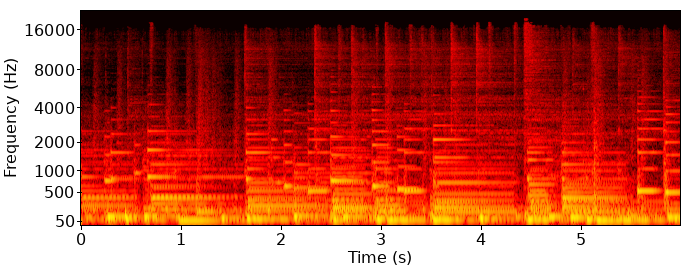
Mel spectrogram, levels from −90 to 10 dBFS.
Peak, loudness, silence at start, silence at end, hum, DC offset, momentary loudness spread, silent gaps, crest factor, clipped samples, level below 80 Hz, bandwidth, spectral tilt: -10 dBFS; -27 LUFS; 0 s; 0 s; none; under 0.1%; 4 LU; none; 14 dB; under 0.1%; -30 dBFS; 18 kHz; -7 dB/octave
